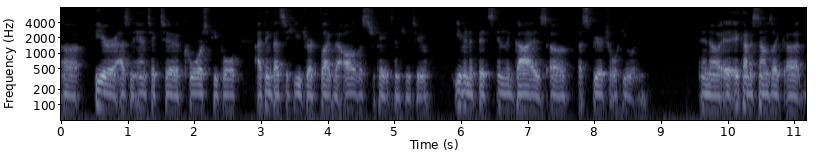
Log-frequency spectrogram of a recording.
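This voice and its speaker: Very deep-voiced man in an echoey room. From United States. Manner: earnest, rambling, repeats words. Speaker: podcast host. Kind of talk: casual conversation.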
